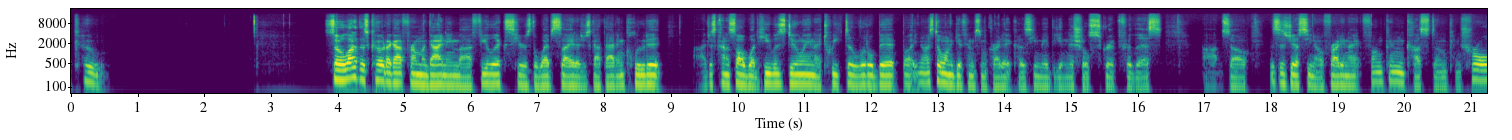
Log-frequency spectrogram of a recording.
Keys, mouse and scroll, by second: 1.6 click, 2.3 click, 3.2 click, 5.3 click, 12.6 click, 13.1 click, 13.7 click, 13.9 click, 18.6 click.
